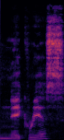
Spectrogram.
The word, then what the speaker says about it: nacreous: just a little aside it's pronounced nacrius but my 1987 American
